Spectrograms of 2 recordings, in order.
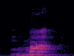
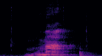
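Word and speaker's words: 骂: And if the pitch of my voice falls as I produce the syllable ma, ma, it means to scold somebody, to scold, to yell at.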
